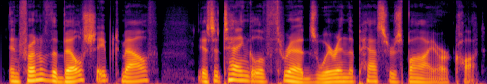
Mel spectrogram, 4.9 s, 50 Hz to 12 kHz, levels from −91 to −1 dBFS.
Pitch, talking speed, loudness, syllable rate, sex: 130 Hz, 220 wpm, -20 LUFS, 5.4 syllables/s, male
